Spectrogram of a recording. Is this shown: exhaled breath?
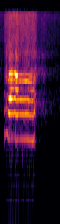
no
